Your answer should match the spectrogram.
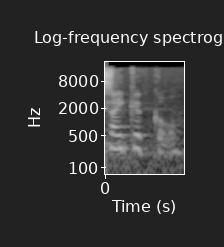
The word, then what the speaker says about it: psychical: No, that's the thing. It's spelled psychical. – Odd. – Let me psychical. – Psychical. Yeah, I guess it's psychical. – Like psychic.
